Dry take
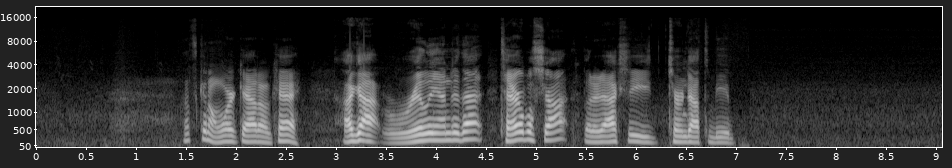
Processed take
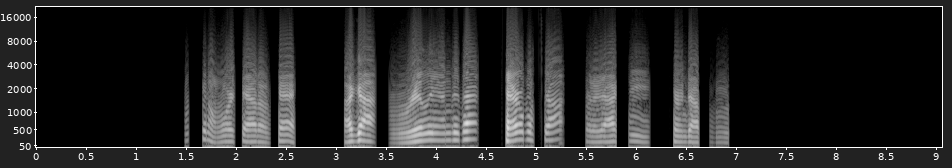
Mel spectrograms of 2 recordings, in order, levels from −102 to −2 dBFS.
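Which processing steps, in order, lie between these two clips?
0:03.10–0:04.82: transient designer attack +9 dB, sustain −3 dB
tape wow and flutter 18 cents
dead-zone distortion −36 dBFS

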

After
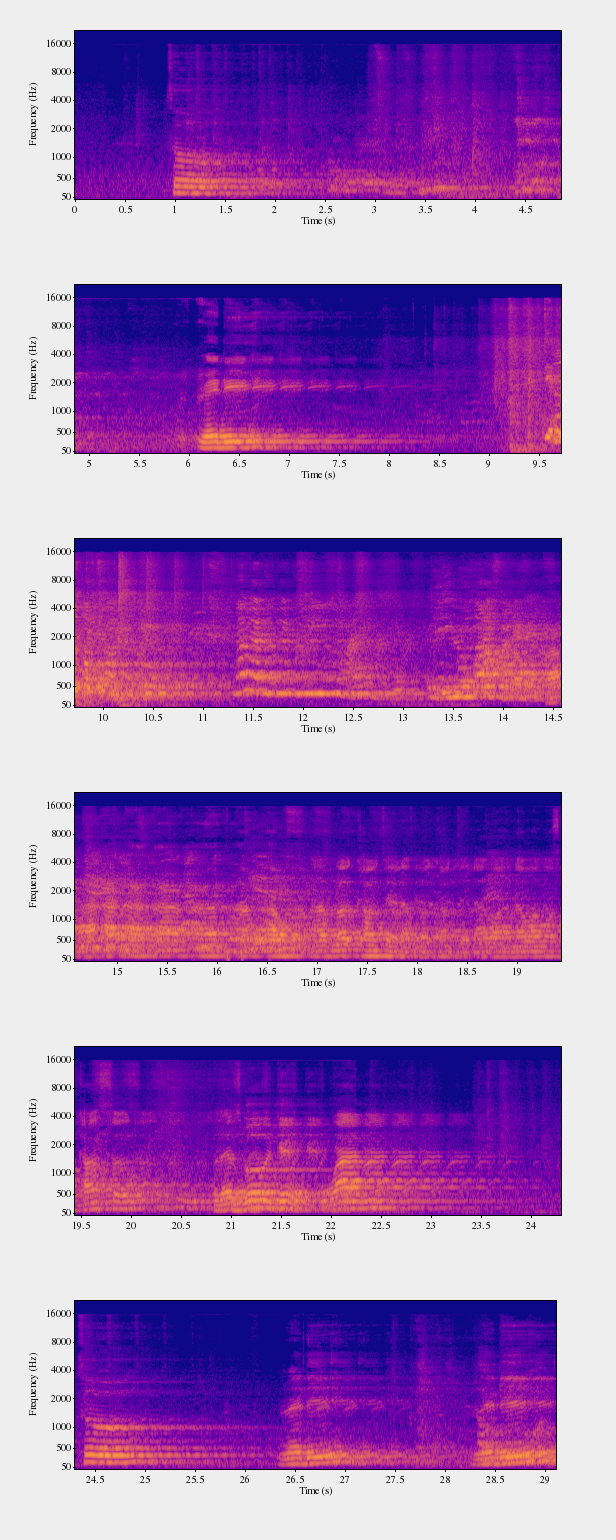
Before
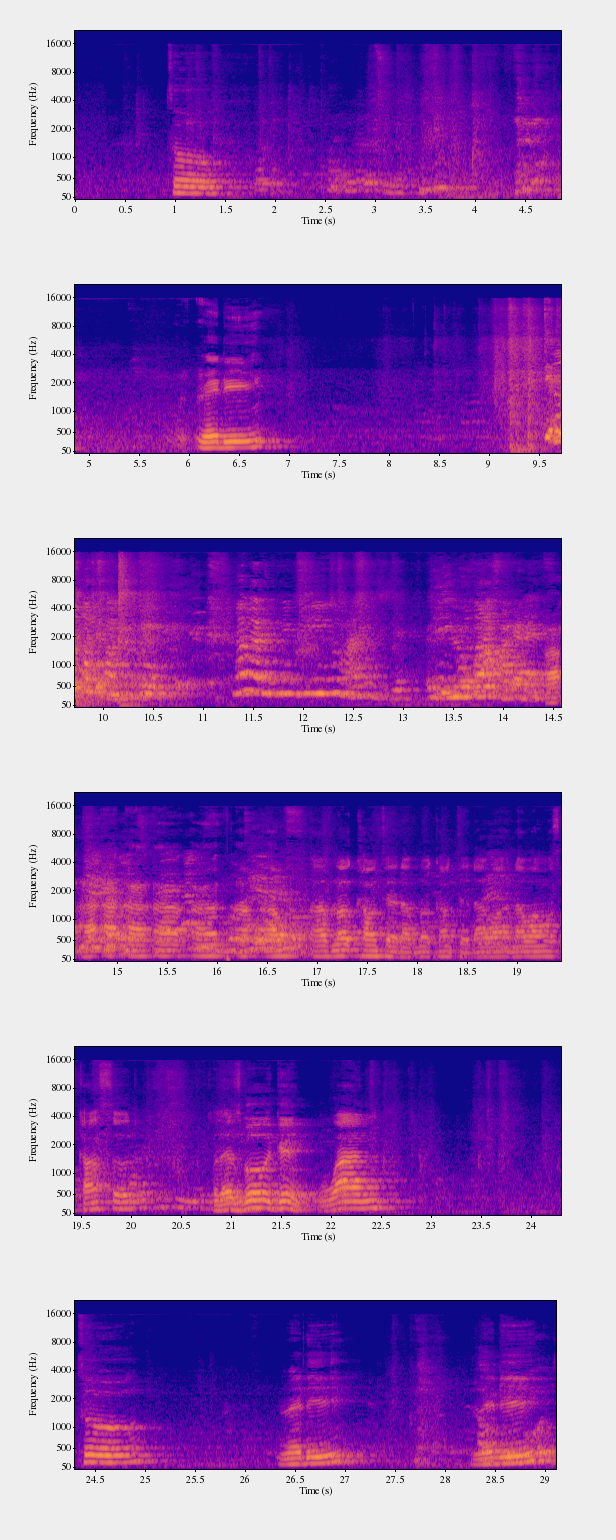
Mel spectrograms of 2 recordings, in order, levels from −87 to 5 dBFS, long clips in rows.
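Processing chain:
0:22.25–0:22.70: high-shelf EQ 4,500 Hz −9 dB
delay that swaps between a low-pass and a high-pass 139 ms, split 940 Hz, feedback 76%, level −6 dB

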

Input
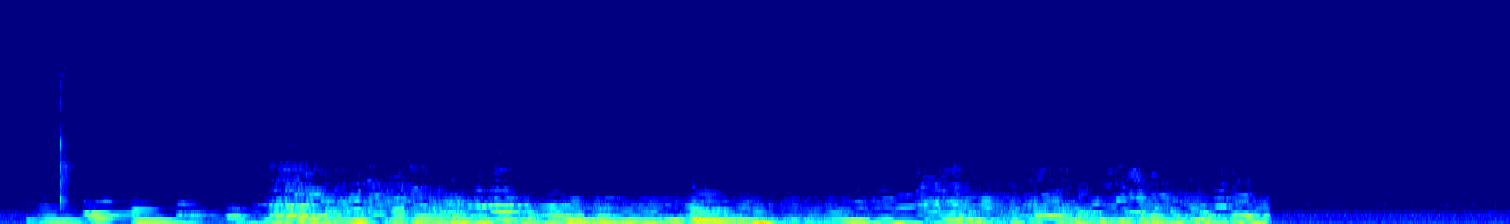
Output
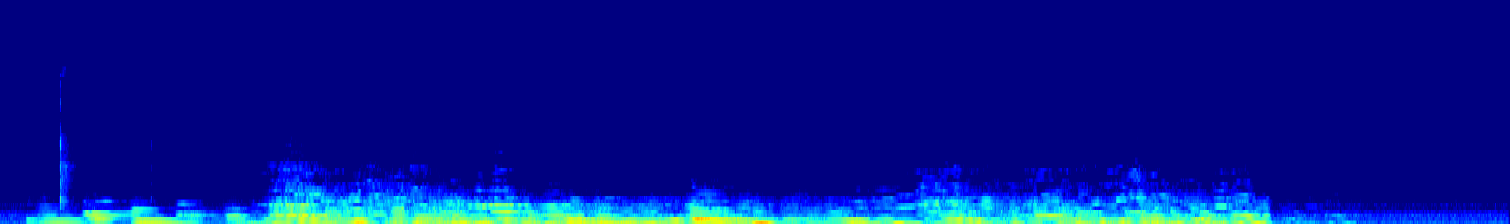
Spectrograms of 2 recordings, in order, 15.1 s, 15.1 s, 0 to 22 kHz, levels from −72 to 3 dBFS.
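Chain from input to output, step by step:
single-tap delay 908 ms −20.5 dB
level +2.5 dB

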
